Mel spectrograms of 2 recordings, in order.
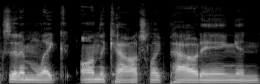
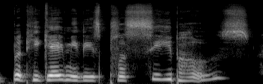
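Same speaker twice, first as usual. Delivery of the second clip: whiny defence; 10 semitones higher, 3 dB quieter than usual. Retold or imitated. Corey defends placebos, retold.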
